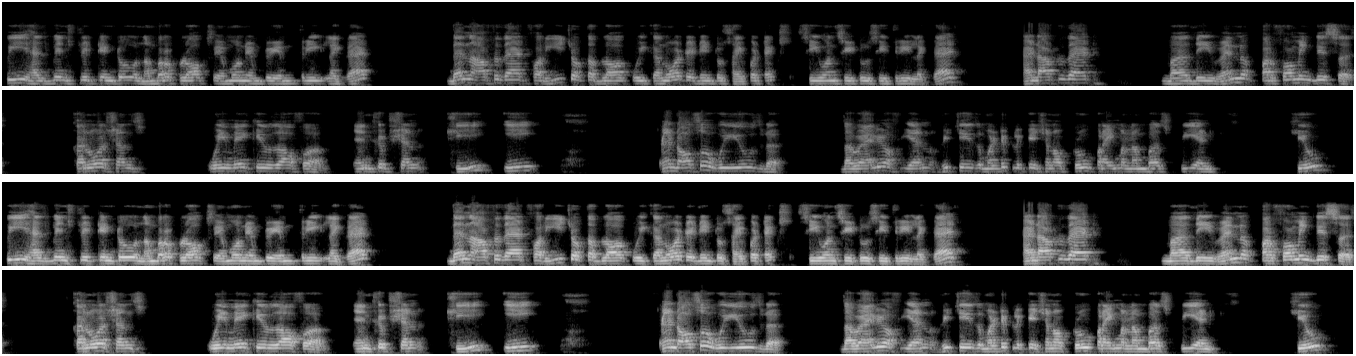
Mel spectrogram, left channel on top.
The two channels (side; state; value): left; quieter; 8.6 dB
